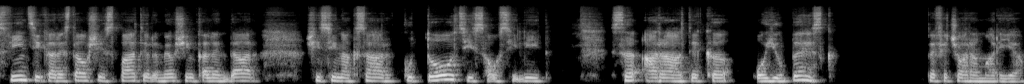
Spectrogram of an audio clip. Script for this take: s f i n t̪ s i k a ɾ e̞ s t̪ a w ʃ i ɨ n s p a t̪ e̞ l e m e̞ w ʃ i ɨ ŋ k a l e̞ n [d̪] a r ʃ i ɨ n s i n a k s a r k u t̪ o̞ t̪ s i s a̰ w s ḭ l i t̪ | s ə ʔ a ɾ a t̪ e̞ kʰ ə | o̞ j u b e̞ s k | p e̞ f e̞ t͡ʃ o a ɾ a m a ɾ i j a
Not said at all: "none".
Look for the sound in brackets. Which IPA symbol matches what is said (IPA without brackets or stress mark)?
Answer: d̪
